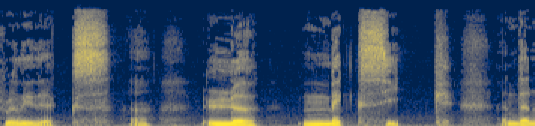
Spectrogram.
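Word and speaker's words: Mexique: mexic it's really the mexic and then remember this Q it's only mexic okay Brazil brail okay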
